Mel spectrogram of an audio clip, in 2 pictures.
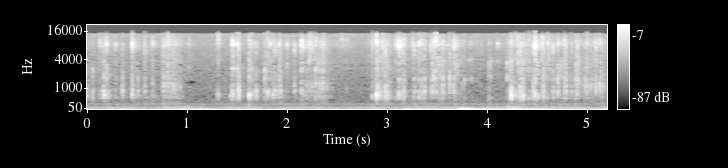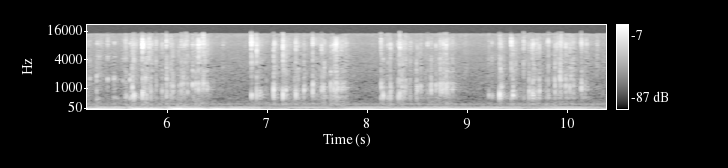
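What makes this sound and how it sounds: Long nails tap rapidly on the back of the hollow shell of a lilac plastic detangling hairbrush held close. The result is a stream of short, dry, bright clicks in irregular clusters with brief pauses, over a steady low hum.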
